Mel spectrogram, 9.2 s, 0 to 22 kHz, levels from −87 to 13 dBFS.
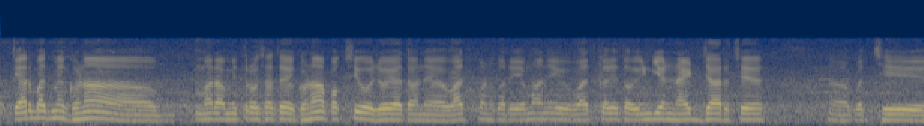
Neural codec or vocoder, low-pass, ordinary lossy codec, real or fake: none; 7.2 kHz; none; real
